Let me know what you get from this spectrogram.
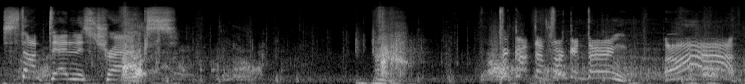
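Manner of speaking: high, slow, panicked pleading; panicking gamer. Real, not acted. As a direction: beg the game in a panic. Fighting wolves, panicking.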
